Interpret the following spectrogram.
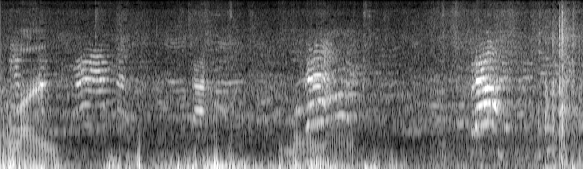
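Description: A group of young schoolchildren's voices: background chatter with short high-pitched calls and shouts a few times.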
